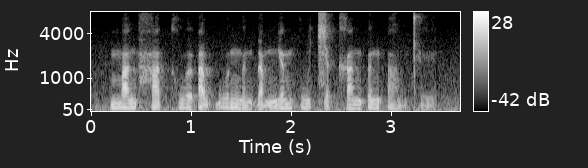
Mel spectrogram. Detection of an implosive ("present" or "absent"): present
